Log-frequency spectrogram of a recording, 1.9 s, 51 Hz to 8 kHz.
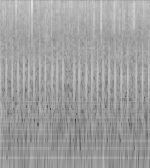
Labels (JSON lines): {"label": "biophony, rattle", "recorder": "SoundTrap 500"}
